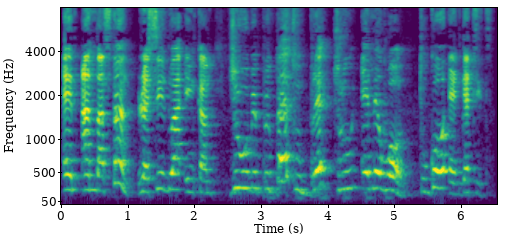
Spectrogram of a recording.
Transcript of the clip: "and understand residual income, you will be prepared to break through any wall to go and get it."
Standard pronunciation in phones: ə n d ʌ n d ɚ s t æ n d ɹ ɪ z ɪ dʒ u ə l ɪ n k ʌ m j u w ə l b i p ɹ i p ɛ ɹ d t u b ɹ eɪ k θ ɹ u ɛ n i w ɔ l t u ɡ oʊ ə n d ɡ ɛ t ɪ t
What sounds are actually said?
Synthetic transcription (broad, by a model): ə n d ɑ n d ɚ s t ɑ n d ɹ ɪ s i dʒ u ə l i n k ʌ m j u w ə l b i p ɹ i p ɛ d t u b ɹ eɪ k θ ɹ u ɛ n i w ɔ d t u ɡ oʊ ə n ɡ ɛ t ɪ t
